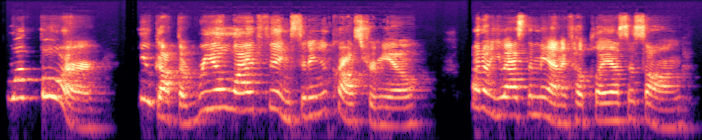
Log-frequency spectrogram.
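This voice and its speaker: A woman's voice: on the high side, big pitch swings, unhurried, echoey room, pitched above the performer's own voice. A woman voicing a wise, loving grandmother in a storybook, folksy, firm and reassuring. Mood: brisk, encouraging.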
